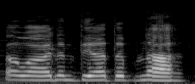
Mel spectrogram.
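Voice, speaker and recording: An actor playing an excitable, whiny village drinker in a Filipino radio comedy drama. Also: male voice, high voice, a little slow, over music. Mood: lamenting. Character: excitable drinking village husband with a battered house.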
